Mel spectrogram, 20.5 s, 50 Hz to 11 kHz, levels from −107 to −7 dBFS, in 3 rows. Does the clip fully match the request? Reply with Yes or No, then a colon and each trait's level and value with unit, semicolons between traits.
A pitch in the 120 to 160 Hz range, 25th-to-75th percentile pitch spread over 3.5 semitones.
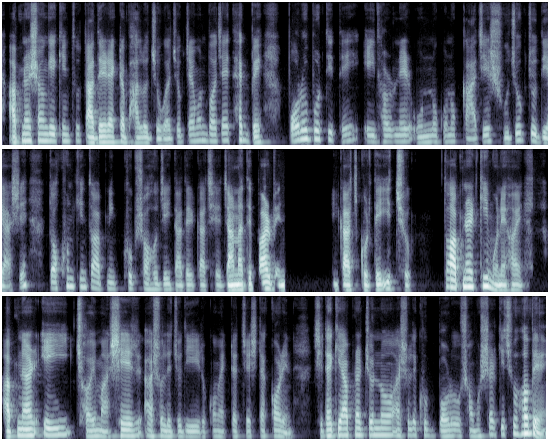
Yes: low, 135 Hz; average, 4.3 semitones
